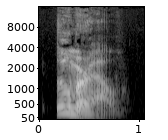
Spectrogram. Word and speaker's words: umarell: I don't, But if not, Umarell,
